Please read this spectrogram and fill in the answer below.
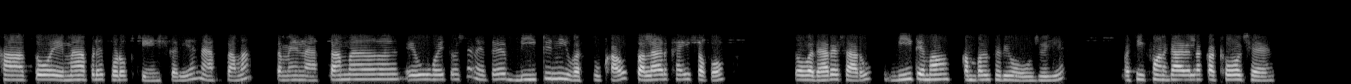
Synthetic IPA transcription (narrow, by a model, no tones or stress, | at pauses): hãt̪oemãːpɽ̃et̪ʰoɽokt͡ʃẽɲd͡ʒkəɾienãst̪amã | t̪əmenãst̪amãeʋũɦojt̪ot͡ʃʰenet̪ebiʈniʋəst̪ukʰausəlaɽkʰaiʃəko | t̪oʋəd̪ʱaɾesaɾũbiʈemãkəmpəlsəɾiɦoʋũd͡ʒoie | pət͡ʃʰifəɳ̃ɡaɾelakəʈʰot͡ʃʰe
